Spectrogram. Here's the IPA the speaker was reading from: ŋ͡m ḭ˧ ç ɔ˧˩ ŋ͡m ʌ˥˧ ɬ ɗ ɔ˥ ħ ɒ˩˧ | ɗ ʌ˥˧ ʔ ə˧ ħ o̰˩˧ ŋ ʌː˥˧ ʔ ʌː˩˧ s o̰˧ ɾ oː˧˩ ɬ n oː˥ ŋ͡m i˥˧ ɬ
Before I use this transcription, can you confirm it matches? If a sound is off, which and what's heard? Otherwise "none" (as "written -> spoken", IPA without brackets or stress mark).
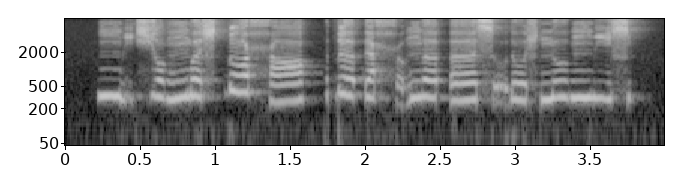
none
